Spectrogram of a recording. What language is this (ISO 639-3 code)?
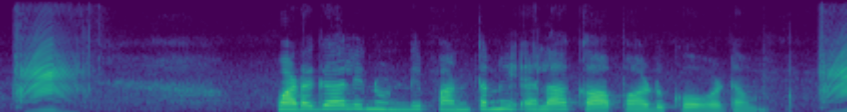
tel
